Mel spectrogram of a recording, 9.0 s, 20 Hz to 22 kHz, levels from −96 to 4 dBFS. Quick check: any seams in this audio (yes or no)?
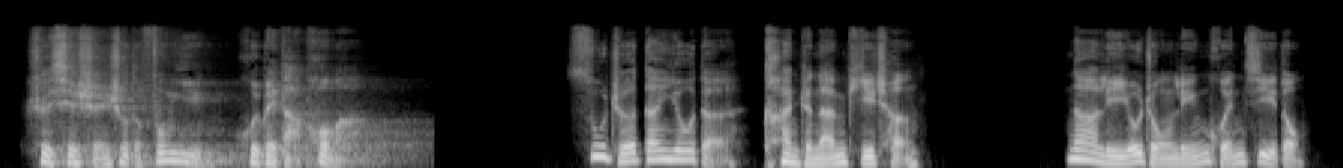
no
